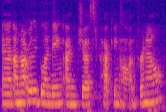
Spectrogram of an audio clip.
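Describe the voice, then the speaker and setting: Young woman, raspy gravelly voice from a dry throat, chatty tutorial talk, soft music behind. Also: medium pitch, fairly even intonation, normal speed. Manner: chatty, many "like" fillers, shifts pace often. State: dry throat, maybe catching a cold. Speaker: makeup tutorial host. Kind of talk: casual step-by-step tutorial talk. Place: home, in front of a mirror.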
